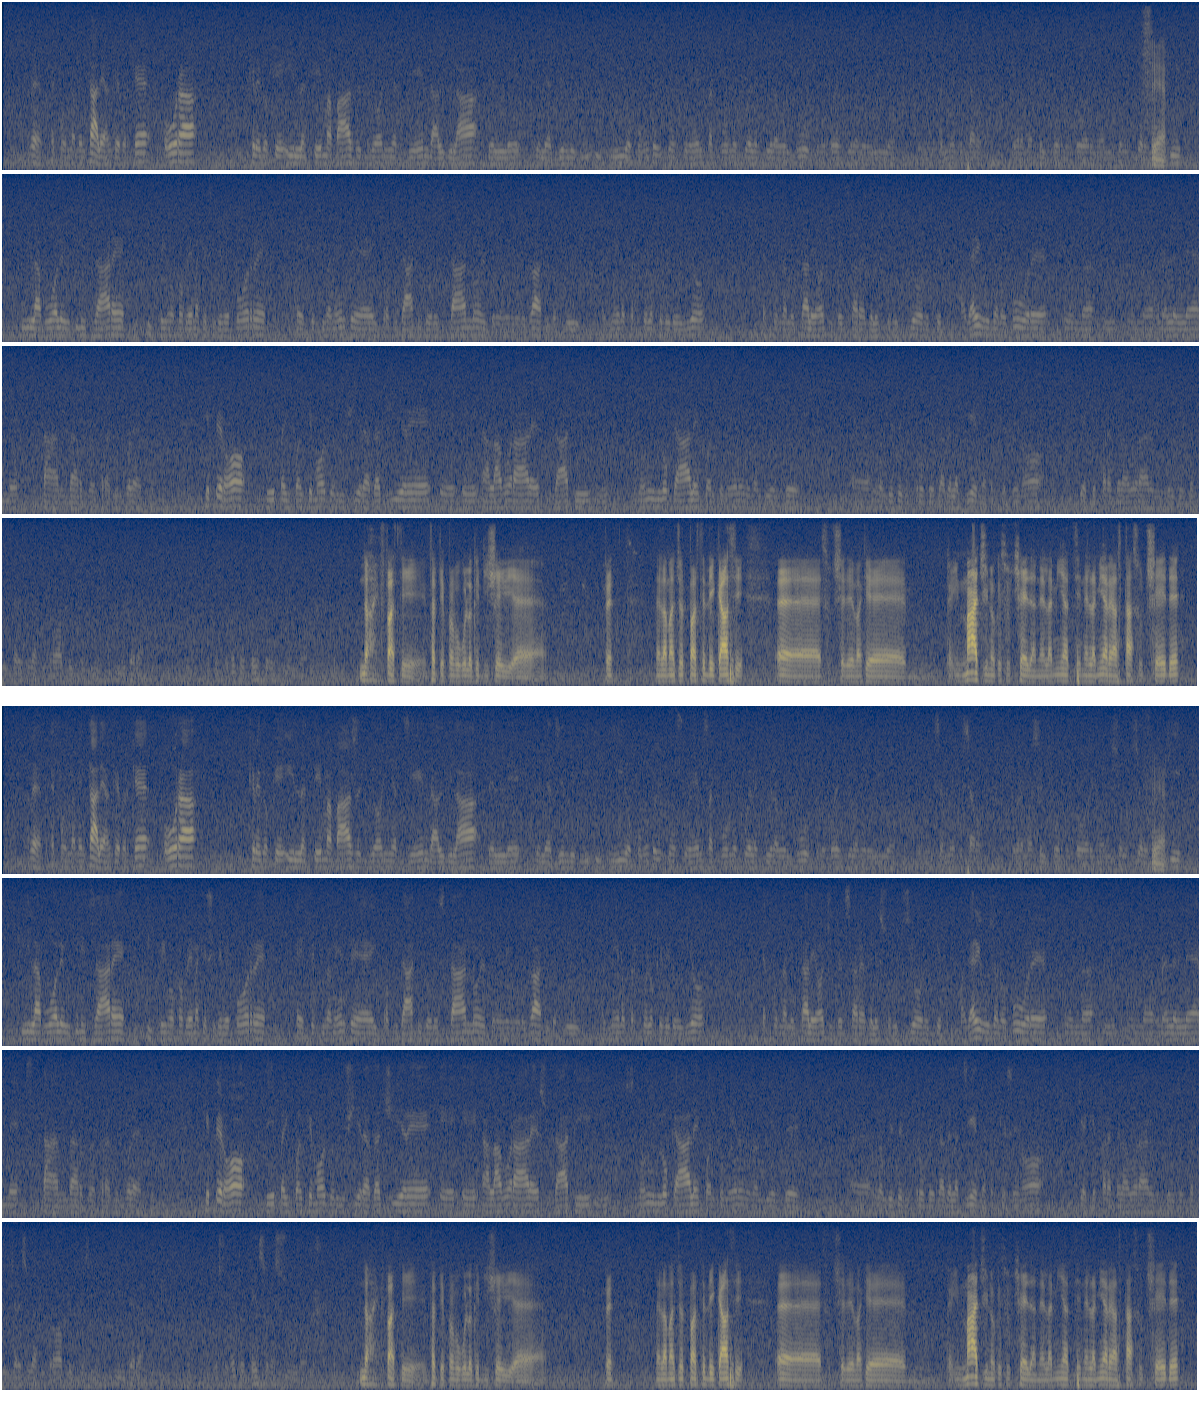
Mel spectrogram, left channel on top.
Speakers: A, on the right (about 70°); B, on the left (about 80°).
A: vabbè, è fondamentale anche perché ora credo che il tema base di ogni azienda, al di là delle, delle aziende di IT o comunque di consulenza come quella in cui lavori tu o come quella in cui lavoro io, tendenzialmente siamo, dovremmo essere i fornitori, no, di soluzioni,
B: Sì.
A: ma chi, chi la vuole utilizzare, il primo problema che si deve porre è effettivamente è i propri dati dove stanno e come vengono usati, per cui almeno per quello che vedo io, è fondamentale oggi pensare a delle soluzioni che magari usano pure un, li- un- un LLM standard, tra virgolette, che però debba in qualche modo riuscire ad agire e, e a lavorare su dati, in- se non in locale, quantomeno in un ambiente, eh, un ambiente di proprietà dell'azienda, perché se no chi è che farebbe lavorare un'intelligenza artificiale su dati propri così? libera. In questo momento penso nessuno. <laughs>
B: No, infatti, infatti è proprio quello che dicevi, eh, pe- nella maggior parte dei casi eh, succedeva che, mh, pe- immagino che succeda, nella mia, azi- nella mia realtà succede,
